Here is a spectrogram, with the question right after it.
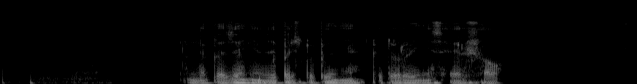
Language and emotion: Russian, neutral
